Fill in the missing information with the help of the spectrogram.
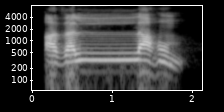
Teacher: غننے کی آواز کوئی نہیں کیونکہ آگے دوسرا حرف جو لام ہے، تنوین والے کے بعد دو زبر، دو زیر، دو پیش کو تنوین کہتے ہیں، تنوین والے کے بعد لام آیا اس لیے غنہ نہیں ہوگا۔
